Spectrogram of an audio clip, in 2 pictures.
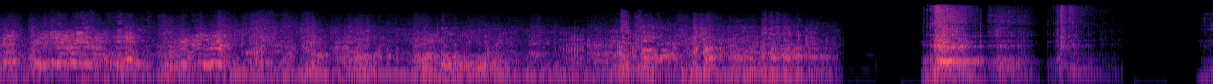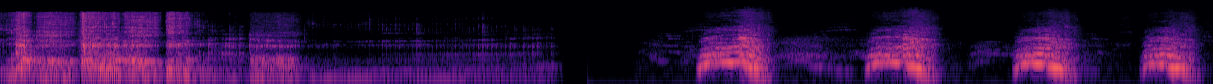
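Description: Lions roaring, in several recordings cut one after another with abrupt breaks. About ten seconds of continuous loud calling, then shorter roars, and near the end four separate roars about two seconds apart, each rising and then falling in pitch.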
